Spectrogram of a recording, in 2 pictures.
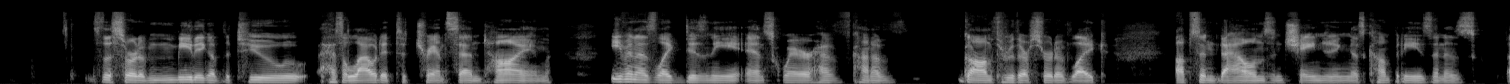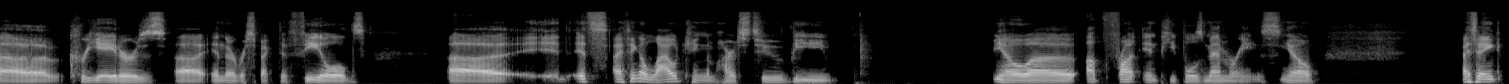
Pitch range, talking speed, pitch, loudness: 90-105 Hz, 130 wpm, 95 Hz, -22 LUFS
